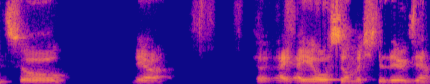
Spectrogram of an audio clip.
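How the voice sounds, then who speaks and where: A man with an American accent talks at a fairly slow pace, his pitch medium and its variation ordinary. His tone is dark and mellow. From United States. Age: 50s. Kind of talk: informal talk to parish group.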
